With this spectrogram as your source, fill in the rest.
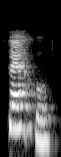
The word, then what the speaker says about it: Fehu: And it's, how do you pronounce it? Feo. Fehu, Fehu.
